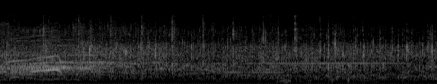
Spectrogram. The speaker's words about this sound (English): Clap for Jesus.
